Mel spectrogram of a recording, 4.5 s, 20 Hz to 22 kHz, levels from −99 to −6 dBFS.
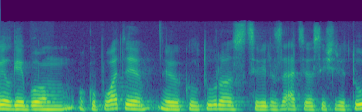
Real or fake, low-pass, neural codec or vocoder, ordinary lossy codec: real; 9.9 kHz; none; MP3, 64 kbps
